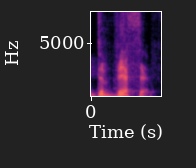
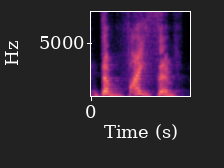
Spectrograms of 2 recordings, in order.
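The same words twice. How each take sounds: First: The word has the newscaster-style pronunciation. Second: The word has the everyday pronunciation. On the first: It sounds snobbish and unnatural. The speaker calls it wrong. "that is how snobbish, like like uh, C N N and Fox News reporters say it" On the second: It is how normal people say it. The speaker calls it right. "That's how you say it"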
